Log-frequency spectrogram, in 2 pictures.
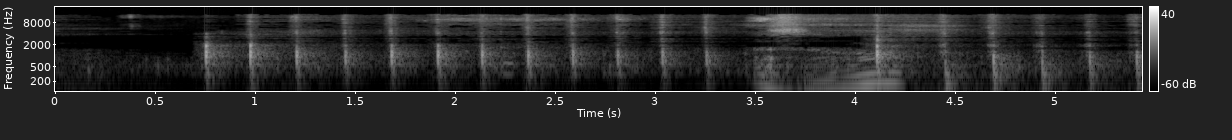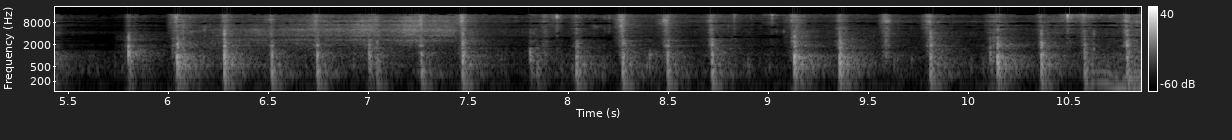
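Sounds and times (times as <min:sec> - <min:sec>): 
knife chopping fresh parsley on a cutting board: 0:00.7 - 0:10.8
speech: 0:03.5 - 0:04.6.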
